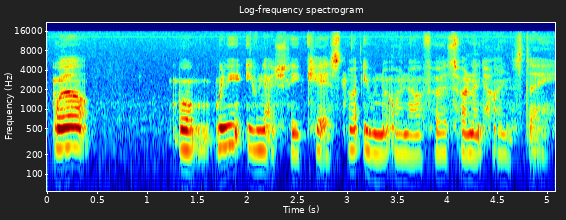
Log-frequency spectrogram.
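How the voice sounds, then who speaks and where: A young woman talking haltingly in an interview, with many pauses and restarts. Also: on the high side, fairly even intonation, a little mellow, slightly rough, poor audio. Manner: hesitant, halting. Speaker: cast member. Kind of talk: interview chat.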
